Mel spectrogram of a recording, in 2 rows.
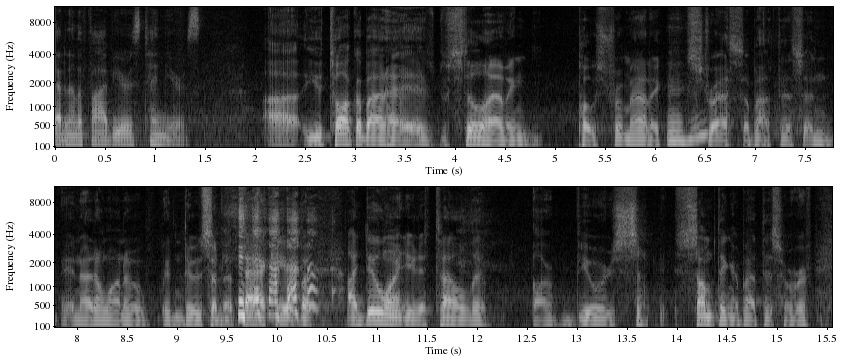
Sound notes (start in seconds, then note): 9.5 laughs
